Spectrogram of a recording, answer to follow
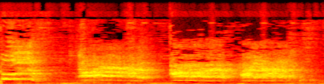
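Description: A man's hoarse, breathy yells, four of them about a second each, as hot sauce burns his mouth.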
